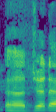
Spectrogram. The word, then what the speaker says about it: Judd: So like I said, she's a director, Jude Apatow. Is it Apatow? Is that how you say his name? – Judd Apatow.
